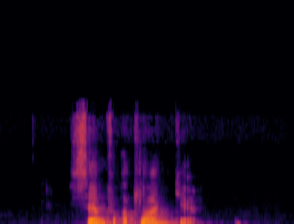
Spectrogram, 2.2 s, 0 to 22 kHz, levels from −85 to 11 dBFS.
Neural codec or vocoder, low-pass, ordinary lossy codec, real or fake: none; 10.8 kHz; Opus, 32 kbps; real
